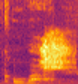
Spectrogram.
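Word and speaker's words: Ko'vah: So I'm like, all right, I'll put a hard K sound in there, so it's Kova. So it's now it's KO apostrophe VAH, va, Kova.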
